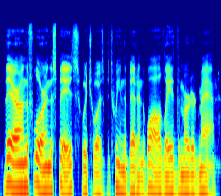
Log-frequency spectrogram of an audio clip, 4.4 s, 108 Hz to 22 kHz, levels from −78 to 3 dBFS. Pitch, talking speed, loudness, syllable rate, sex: 110 Hz, 255 wpm, -17 LUFS, 5.7 syllables/s, male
